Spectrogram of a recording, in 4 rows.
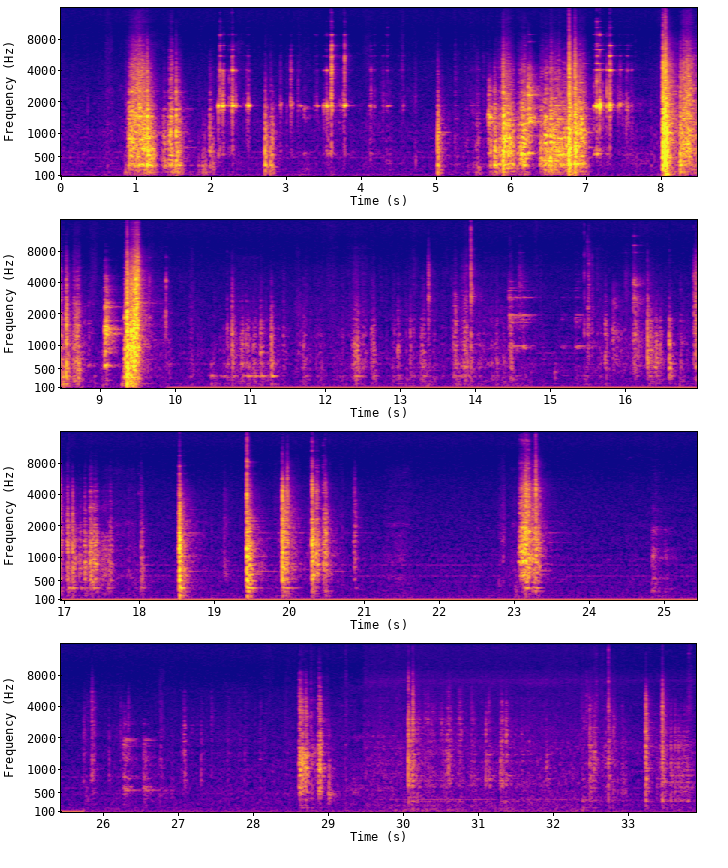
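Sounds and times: low steady hum: 0:07.0 - 0:33.9.

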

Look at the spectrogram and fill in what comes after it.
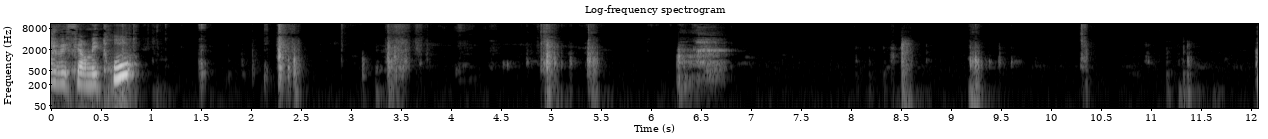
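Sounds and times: cardstock rustling: 0:02.0 - 0:05.7.

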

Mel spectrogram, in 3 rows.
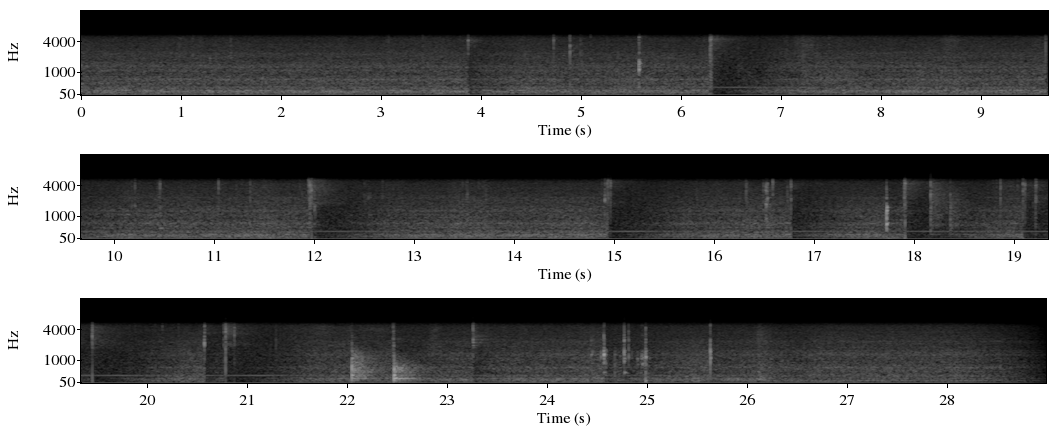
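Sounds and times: heavy knocks: 0:22.0 - 0:22.8.

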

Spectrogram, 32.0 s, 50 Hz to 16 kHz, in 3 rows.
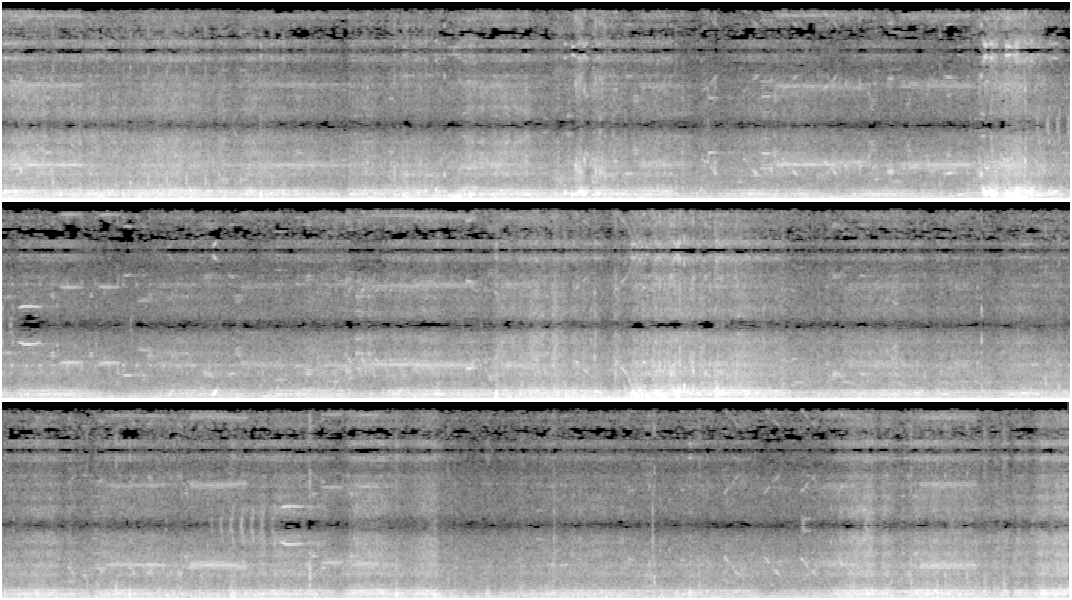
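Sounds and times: water splashing and sloshing: 0:03.5 - 0:06.9, 0:09.6 - 0:10.7, 0:14.6 - 0:20.0.

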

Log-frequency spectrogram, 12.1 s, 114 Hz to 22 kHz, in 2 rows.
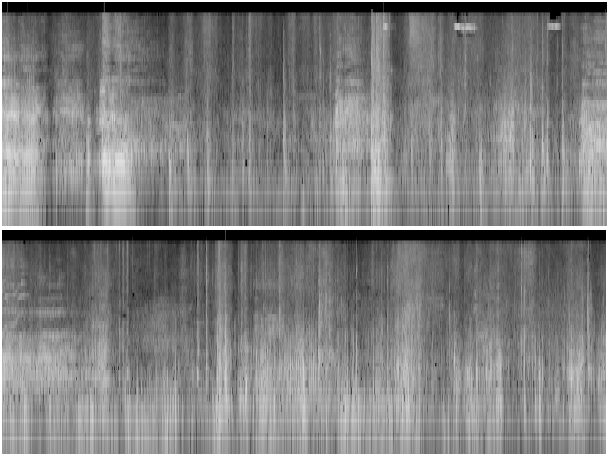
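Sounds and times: blizzard wind gusting: 0:05.9 - 0:08.0.

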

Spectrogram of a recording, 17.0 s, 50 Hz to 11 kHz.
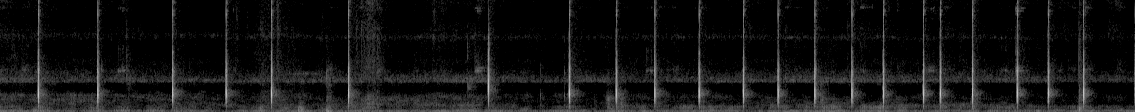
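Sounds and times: faint high whine: 0:00.0 - 0:17.0
sharp clicks: 0:00.5 - 0:00.7, 0:03.4 - 0:04.2, 0:07.3 - 0:07.5, 0:08.4 - 0:16.4.

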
